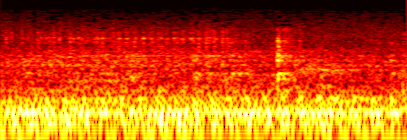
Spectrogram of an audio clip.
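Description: A steady low hum, with one faint click about one and a half seconds in.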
